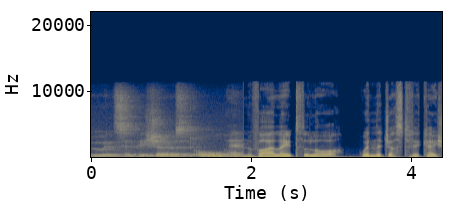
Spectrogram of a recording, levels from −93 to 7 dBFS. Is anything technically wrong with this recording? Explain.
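Yes. From the start until 1.91 s, the signal likely comes from a microphone far from the talker, a switch to a distant microphone. It captures more of the room, so the speech sounds hollow, bass-light and about 5 dB quieter, with room noise roughly 30 dB below it, until close pickup abruptly returns.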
